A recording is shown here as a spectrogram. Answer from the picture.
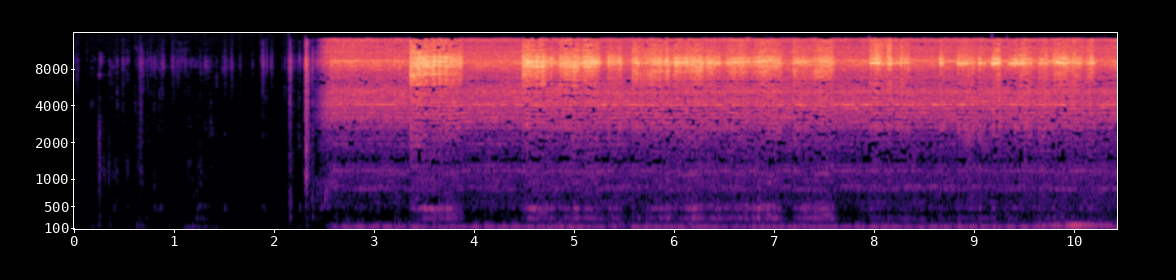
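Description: A dental lab bench motor with a chuck and mandrel starts up about two and a half seconds in and runs with a steady low hum, spinning a small grinding disc. The work is pressed against the disc in short spells, each adding a louder high grinding hiss.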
